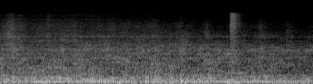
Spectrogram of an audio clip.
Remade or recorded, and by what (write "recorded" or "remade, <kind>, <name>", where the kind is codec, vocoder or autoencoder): remade, codec, SNAC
